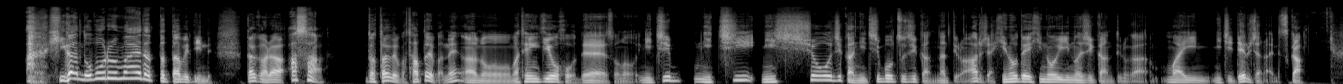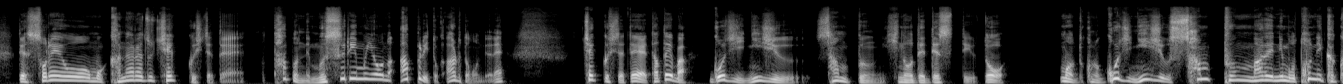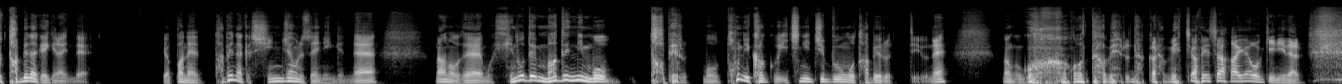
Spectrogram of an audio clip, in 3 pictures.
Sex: male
